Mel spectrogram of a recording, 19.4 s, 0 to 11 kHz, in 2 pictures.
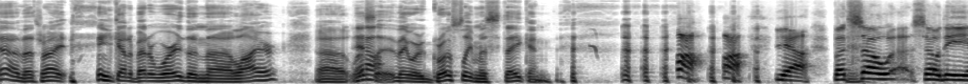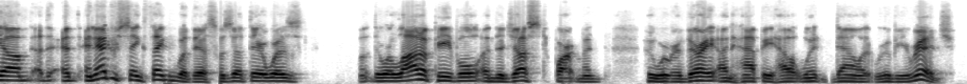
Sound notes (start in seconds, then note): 5.2 laughing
